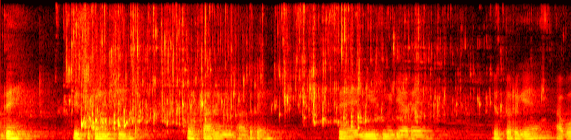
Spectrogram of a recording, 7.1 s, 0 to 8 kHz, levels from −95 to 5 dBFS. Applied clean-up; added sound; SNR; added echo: none; Liquid; 5 dB; reverberation time 1.1 s.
